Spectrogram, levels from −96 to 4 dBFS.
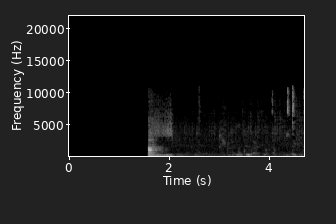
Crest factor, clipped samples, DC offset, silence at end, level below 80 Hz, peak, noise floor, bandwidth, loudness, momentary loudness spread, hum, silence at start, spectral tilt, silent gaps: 30 dB; under 0.1%; under 0.1%; 0.15 s; -84 dBFS; -16 dBFS; -73 dBFS; 11 kHz; -39 LUFS; 23 LU; none; 1.6 s; -3.5 dB/octave; none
